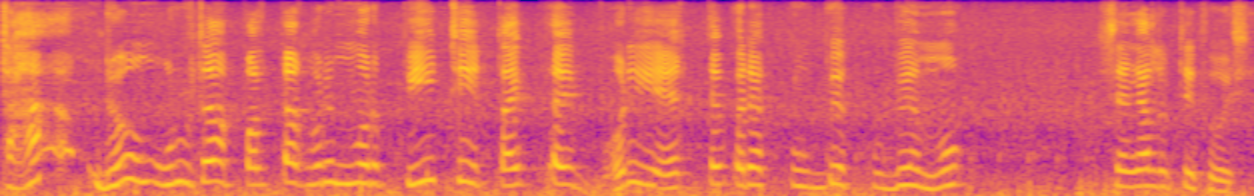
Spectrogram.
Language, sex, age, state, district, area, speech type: Assamese, male, 60+, Assam, Nalbari, rural, spontaneous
